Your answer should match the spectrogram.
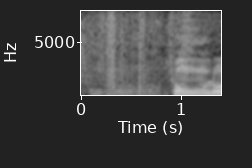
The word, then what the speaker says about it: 종로: 쏘니 뭐 라고 적었어요 종 로 라고 적었지만 실제 발음할 때 여러분 어떻게 바람에 종로 라고 가능합니다 그렇죠 미워 로 앞에 써 니 은 으로 바뀌었던 말이죠 근데 어 종 뭐라고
